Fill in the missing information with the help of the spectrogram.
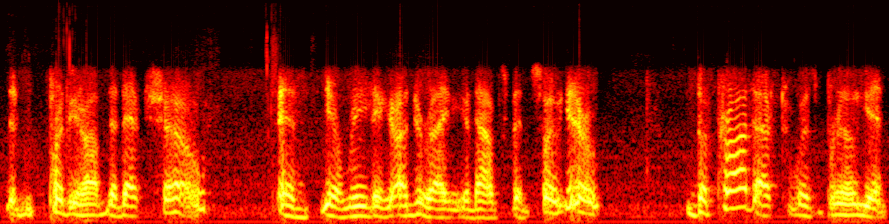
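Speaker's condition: Late-onset Pompe disease; over 250 infusions

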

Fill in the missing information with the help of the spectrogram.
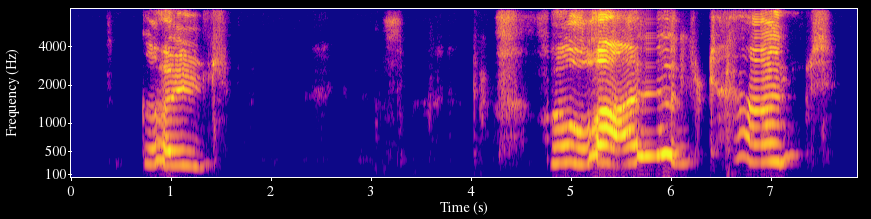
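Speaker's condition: Cerebral palsy; people less willing to listen to own talking voice, uses songs to get point across

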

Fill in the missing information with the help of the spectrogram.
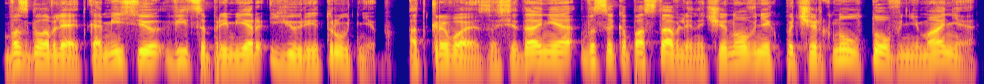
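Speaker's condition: No condition

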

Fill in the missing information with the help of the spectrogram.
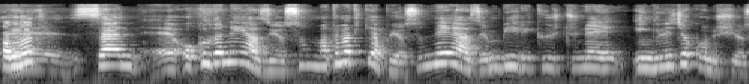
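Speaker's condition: No condition

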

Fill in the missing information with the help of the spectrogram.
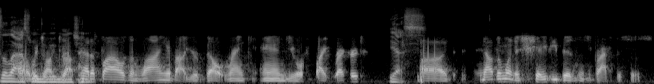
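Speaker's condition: Cleft palate; congenital

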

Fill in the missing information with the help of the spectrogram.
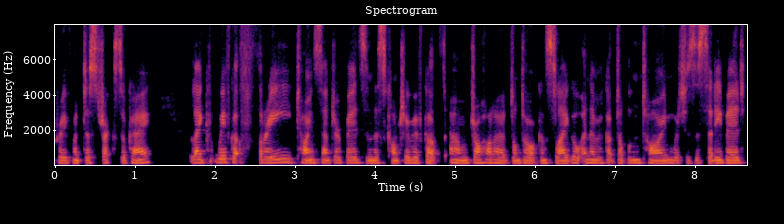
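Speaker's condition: No condition

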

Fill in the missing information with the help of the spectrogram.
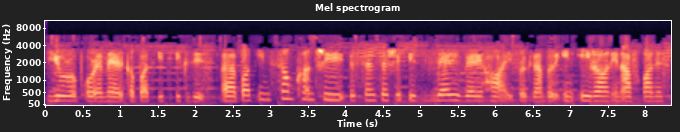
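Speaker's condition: No condition

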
